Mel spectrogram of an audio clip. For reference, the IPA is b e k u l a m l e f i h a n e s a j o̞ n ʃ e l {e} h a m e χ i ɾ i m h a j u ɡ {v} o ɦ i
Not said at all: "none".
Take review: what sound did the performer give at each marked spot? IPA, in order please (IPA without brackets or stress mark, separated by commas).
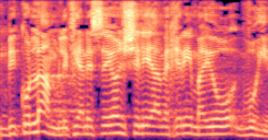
i, v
